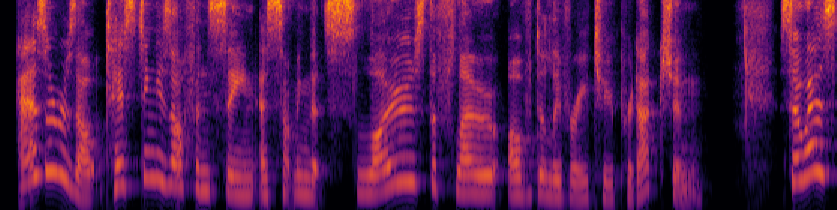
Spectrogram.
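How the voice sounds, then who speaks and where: Over a quiet background, a woman with an Australian accent speaks slowly-ish, her fairly high voice making very wide pitch swings. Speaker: software quality consultant. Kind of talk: conference keynote. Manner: clear, deliberate.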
